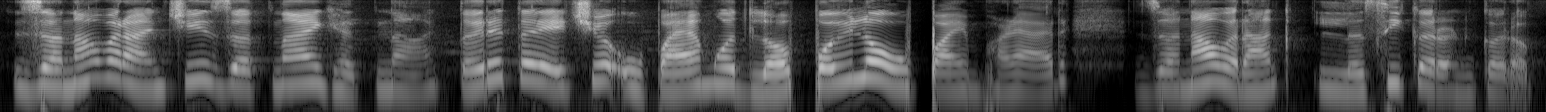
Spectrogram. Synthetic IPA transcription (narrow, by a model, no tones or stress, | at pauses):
d͡zənaʋɾãɲt͡ɕiːd͡zət̪najɡʱet̪nat̪əɾet̪əɾet͡ɕeʔupajamod̪lɔpəilɔupajm̤əɭjaɾ | d͡zənaʋəɾãkləsikəɾəɳkəɾə̰p̚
